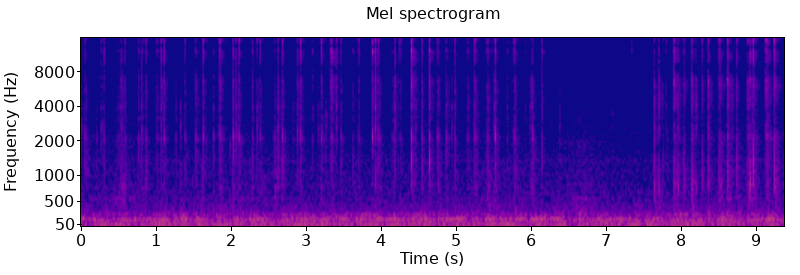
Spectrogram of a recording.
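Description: A pale cream, palm-sized solid bar of soap held in both hands is tapped and scratched with long white acrylic nails. Rapid, quiet, dry clicks and light scratches run almost continuously over a steady low hum, pausing briefly near the six-second mark before resuming.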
